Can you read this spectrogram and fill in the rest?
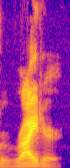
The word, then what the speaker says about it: Rytr: Another platform that I'm I've been using as well is called Rytr, and it's spelled R Y T R and Rytr is is pretty similar to Chat GPT, what it but it's specifically focused on writing blogs, article, um, yeah.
